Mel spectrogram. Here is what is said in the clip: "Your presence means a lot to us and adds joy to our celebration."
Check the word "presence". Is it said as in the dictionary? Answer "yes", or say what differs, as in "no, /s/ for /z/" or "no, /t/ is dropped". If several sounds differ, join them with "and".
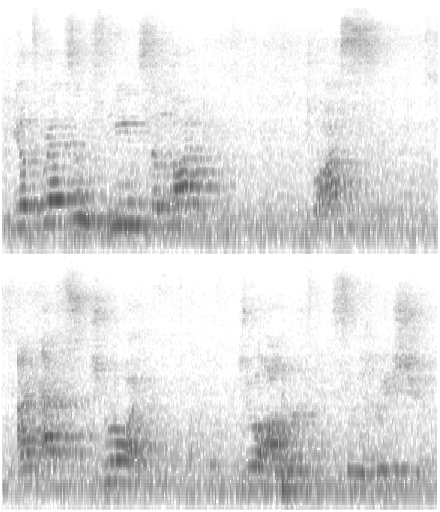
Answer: yes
